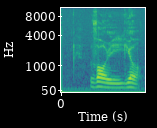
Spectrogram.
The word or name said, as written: voglio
